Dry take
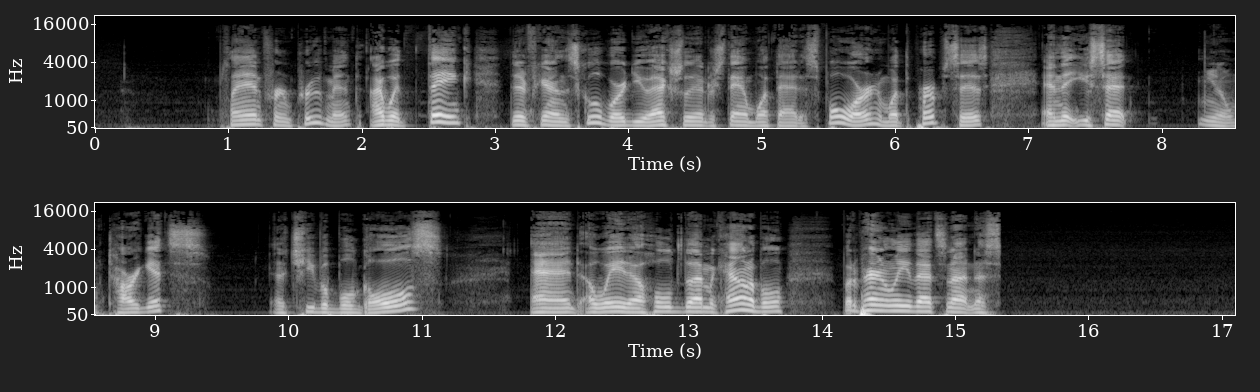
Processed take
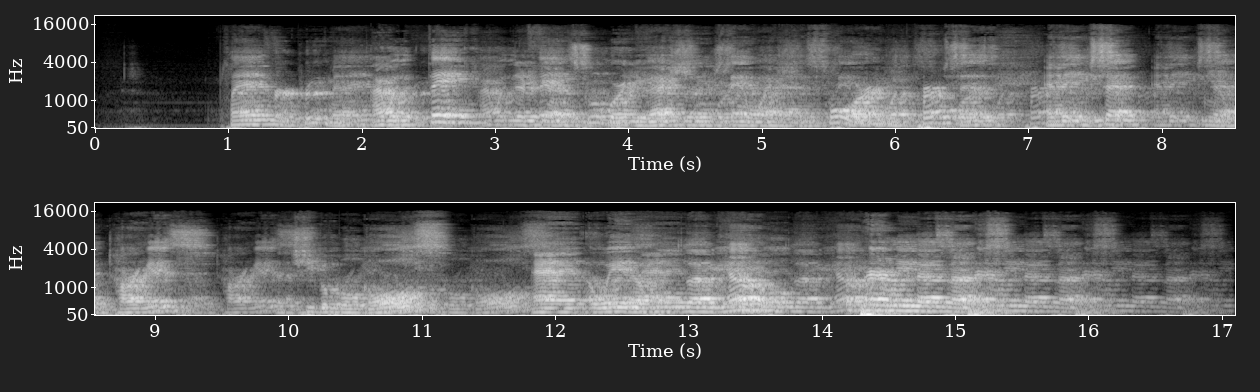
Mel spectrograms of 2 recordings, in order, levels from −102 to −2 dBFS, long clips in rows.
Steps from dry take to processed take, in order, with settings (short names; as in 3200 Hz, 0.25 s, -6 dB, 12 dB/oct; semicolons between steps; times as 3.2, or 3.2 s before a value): on a send: feedback echo 0.805 s, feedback 27%, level -9.5 dB; on the sum: digital reverb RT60 0.53 s, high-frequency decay 0.35×, pre-delay 20 ms, DRR -3 dB; gain -1.5 dB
